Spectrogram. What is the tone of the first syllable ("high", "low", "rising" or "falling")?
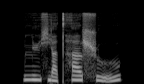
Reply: high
